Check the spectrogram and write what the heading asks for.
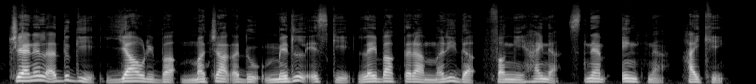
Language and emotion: Manipuri, neutral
